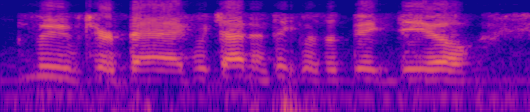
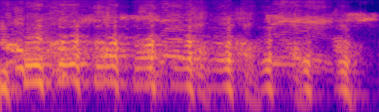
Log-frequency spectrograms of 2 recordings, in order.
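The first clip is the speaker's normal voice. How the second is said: laughing curse; 5 semitones higher, 9 dB louder than usual. Real, not acted. She vomits in pool.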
